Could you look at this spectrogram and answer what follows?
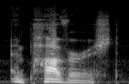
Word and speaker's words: impoverished: conclusion is drawn three impoverished the o is like a ah impoverished reduced to poverty poverty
